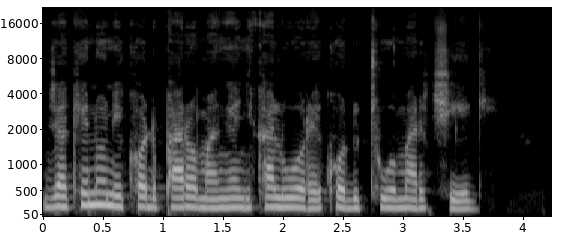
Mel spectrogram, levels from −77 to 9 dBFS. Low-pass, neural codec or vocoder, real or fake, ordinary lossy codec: none; vocoder, 44.1 kHz, 128 mel bands, Pupu-Vocoder; fake; none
